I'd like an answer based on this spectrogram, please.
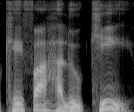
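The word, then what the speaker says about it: كيف حالكِ: For a woman, it changes to kaya haluki with a clear e sound.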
